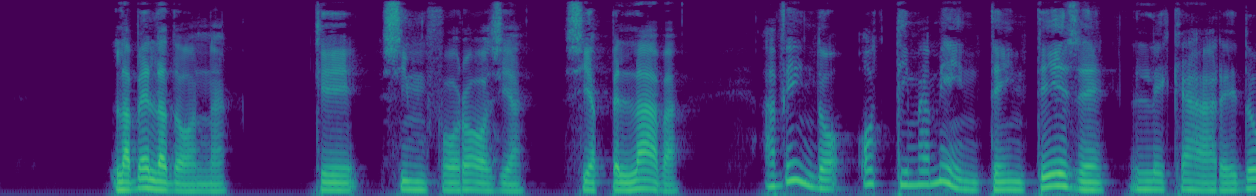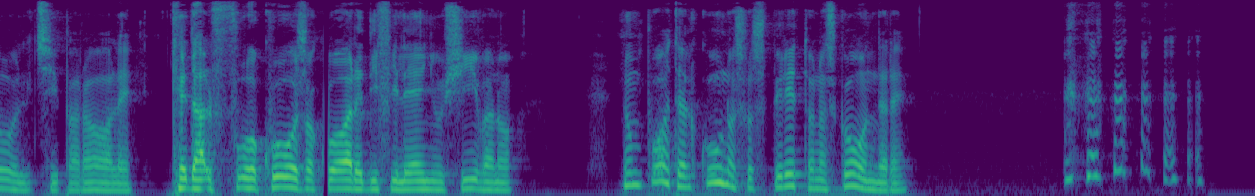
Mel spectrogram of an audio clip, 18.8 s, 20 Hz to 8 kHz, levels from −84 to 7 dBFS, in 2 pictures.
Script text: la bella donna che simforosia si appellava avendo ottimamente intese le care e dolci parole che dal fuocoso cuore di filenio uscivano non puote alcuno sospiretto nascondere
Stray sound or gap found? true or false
true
